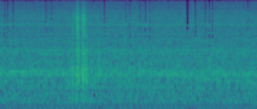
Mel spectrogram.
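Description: Dice rattle and roll.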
